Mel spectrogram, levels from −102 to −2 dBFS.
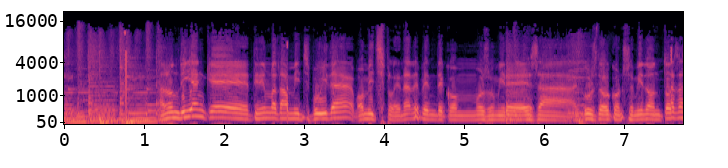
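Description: Hard clipping runs throughout, with peaks driven about 11 dB past the limit and roughly 7% of samples flattened, giving harsh fuzz, squared-off waveform tops and harmonics smeared upward on the spectrogram. Damaged data in a compressed stream causes brief glitches at 0.73–0.77, 2.75–2.79, 5.51 and 7.55–7.60 s, where the decoder lost sync.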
